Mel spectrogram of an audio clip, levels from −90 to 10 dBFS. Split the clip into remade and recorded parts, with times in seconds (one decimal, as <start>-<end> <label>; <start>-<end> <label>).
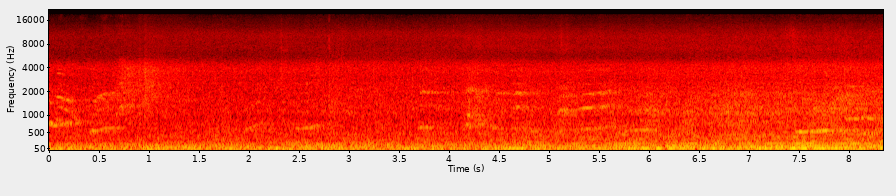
0.0-0.8 recorded; 0.8-1.4 remade; 1.4-2.1 recorded; 2.1-2.6 remade; 2.6-4.1 recorded; 4.1-6.3 remade; 6.3-8.3 recorded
